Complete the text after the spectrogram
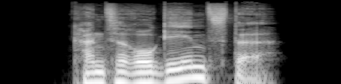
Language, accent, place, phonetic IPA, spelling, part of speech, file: German, Germany, Berlin, [kant͡səʁoˈɡeːnstə], kanzerogenste, adjective, De-kanzerogenste.ogg
- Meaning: inflection of kanzerogen: 1. strong/mixed nominative/accusative feminine singular superlative degree 2. strong nominative/accusative plural superlative degree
